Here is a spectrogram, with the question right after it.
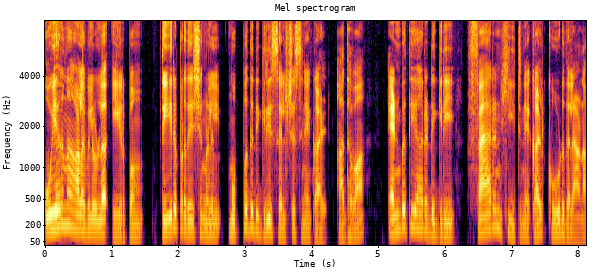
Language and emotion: Malayalam, neutral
